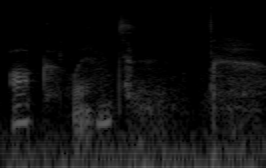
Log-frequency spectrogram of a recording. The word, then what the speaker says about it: Auckland: most populous city in New Zealand yeah is Auckland let's make sure we get that spelling it is a u c k l a n d aand it's pronounced ockland what's the capital of Australia class oh we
